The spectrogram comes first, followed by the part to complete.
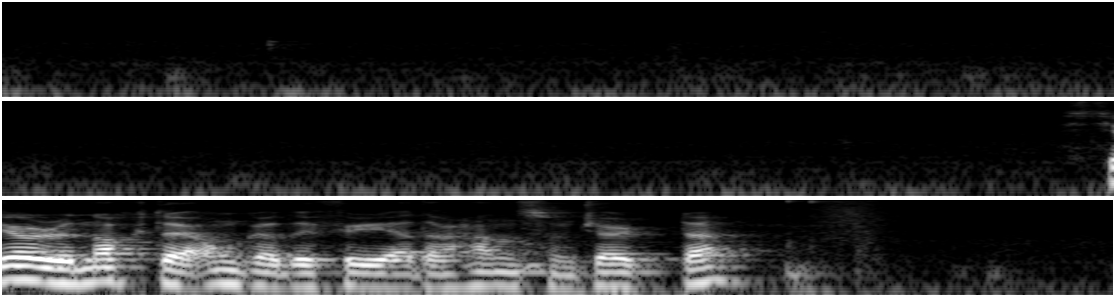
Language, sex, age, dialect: Faroese, male, 15-35, Norðuroyggjar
